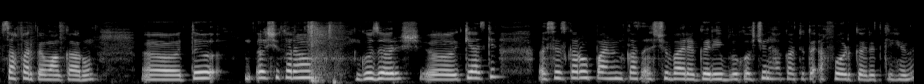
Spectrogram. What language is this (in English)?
Kashmiri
